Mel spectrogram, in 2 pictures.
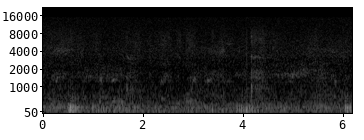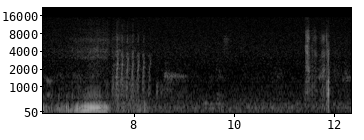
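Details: Old English Bulldog snoring while asleep: low, rough rumbling snores, one long loud snort near the middle, and a few brief scratchy noises and clicks against a quiet room background.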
